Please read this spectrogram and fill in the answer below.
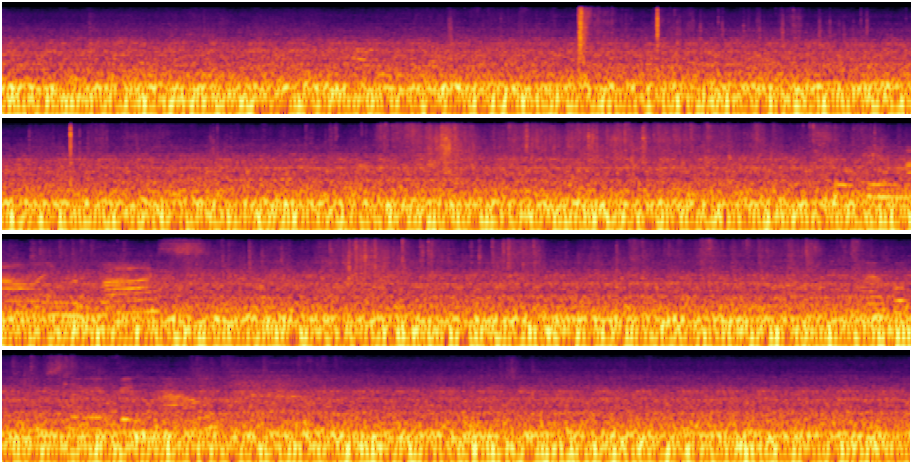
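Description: Steady low rumble of a shuttle bus running, heard from inside the passenger cabin, with a few sharp clicks and faint voices in the background now and then.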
